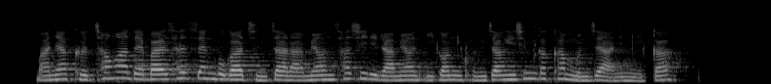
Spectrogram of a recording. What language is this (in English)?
Korean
